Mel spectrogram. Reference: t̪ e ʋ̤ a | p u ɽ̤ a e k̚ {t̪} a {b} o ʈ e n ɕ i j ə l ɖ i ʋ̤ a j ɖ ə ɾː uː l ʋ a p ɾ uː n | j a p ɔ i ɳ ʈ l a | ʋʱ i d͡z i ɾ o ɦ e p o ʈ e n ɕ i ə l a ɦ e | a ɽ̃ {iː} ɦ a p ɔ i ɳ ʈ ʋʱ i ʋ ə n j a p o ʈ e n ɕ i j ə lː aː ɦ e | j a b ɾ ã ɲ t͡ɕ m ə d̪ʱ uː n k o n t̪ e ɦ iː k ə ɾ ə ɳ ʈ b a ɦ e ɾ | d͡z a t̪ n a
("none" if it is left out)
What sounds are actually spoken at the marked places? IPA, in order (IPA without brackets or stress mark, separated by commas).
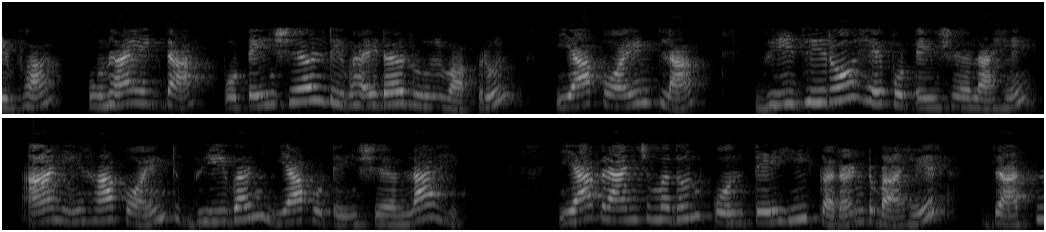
d̪, p, i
